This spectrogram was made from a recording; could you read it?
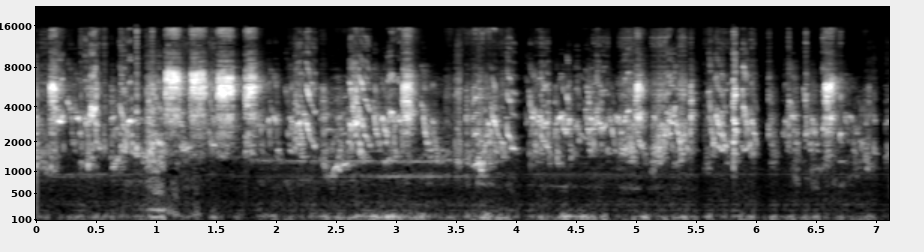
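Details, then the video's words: Budgerigar chatter meant to set other budgies singing: continuous raspy squawks, clicks and warbled notes in rapid bursts over about seven seconds, with occasional sharp high chirps and short gaps. "budgies sounds to make them sing"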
